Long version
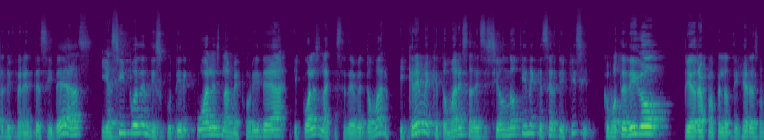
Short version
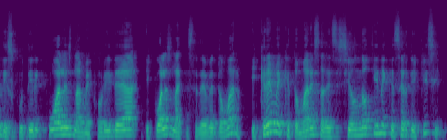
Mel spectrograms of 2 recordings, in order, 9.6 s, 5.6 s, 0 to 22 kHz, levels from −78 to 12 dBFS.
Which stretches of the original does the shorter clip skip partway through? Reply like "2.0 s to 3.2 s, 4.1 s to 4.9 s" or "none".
none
